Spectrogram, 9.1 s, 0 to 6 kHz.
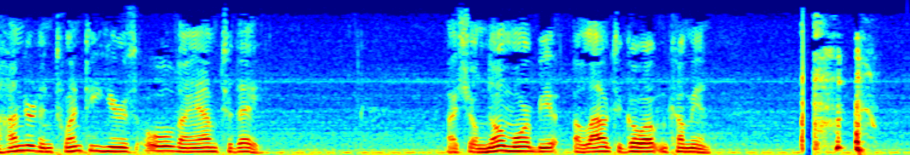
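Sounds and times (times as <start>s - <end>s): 
speech: 0.0s - 2.8s, 4.5s - 7.2s
person coughing after choking on water: 8.1s - 8.9s.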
